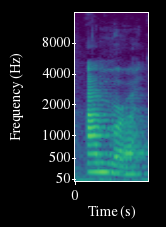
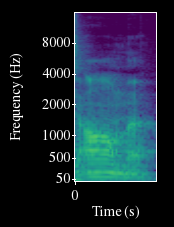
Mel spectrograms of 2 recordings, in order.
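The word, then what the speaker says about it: Ámr: Amra. – I think it's Armour. – Armour. Great. Armour. That's A-M-R, and there's an accent on the A.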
